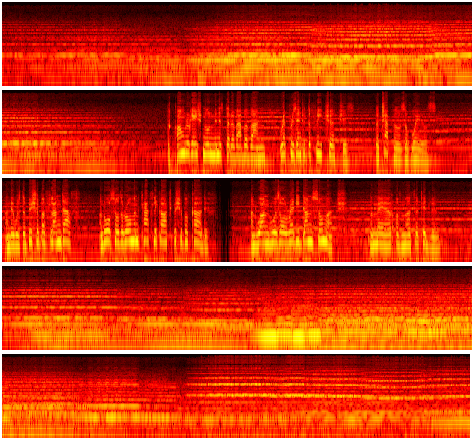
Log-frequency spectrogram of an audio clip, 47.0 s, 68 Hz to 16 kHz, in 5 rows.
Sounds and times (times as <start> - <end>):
Cello: 0.0 - 22.1, 23.4 - 46.9.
